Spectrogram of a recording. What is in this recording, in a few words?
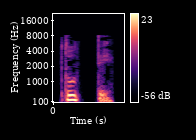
tutti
